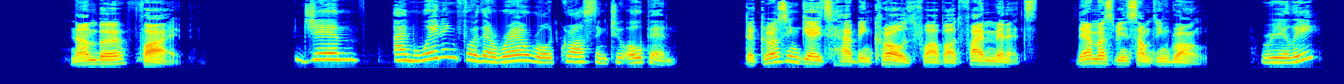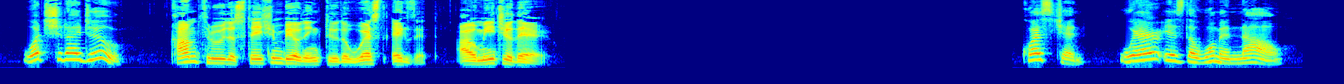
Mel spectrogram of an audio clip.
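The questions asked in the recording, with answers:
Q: Where is the woman now?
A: at the railroad crossing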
